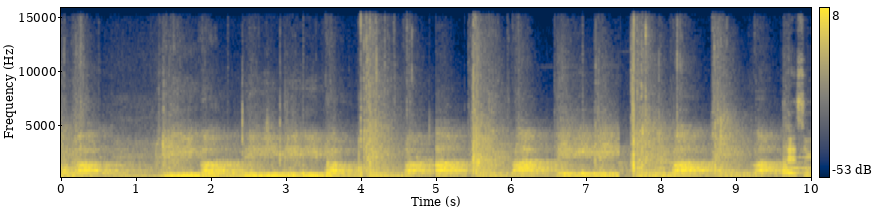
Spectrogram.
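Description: A large group of young people chanting a rhythmic camp song together in short repeated phrases, with sharp knocks marking the beat.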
